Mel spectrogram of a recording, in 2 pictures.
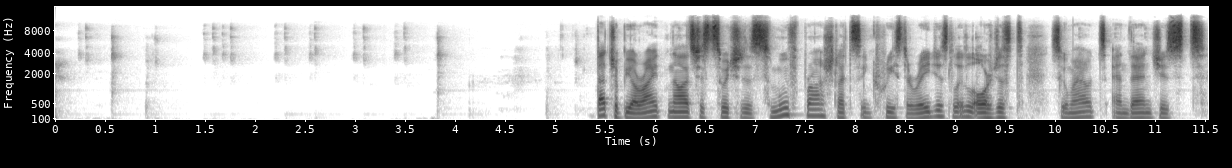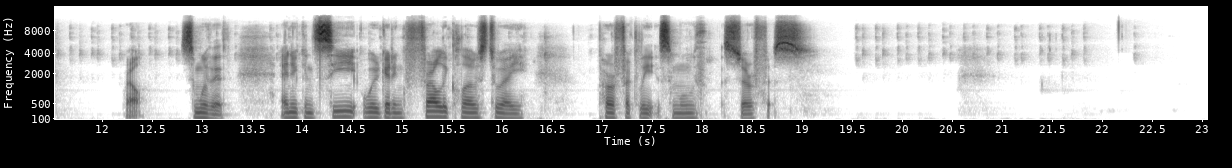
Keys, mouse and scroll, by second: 0.3 click, 0.7 middle click, 1.6 click, 1.8 click, 2.4 click, 2.7 click, 3.1 click, 3.5 click, 3.9 middle click, 6.3 click, 8.7-10.3 scroll down 4, 9.3 middle click, 10.3 click, 10.5 click, 10.9 click, 11.1 click, 11.3 click, 11.5 click, 11.7 click, 11.9 click, 12.1 click, 12.3 click, 12.5 click, 12.7 click, 12.9 click, 13.1 click, 13.3 click, 13.5 click, 13.7 click, 13.9 click, 14.1 click, 14.3 click, 14.5 click, 14.8 click, 15.0 click, 15.3 click, 15.5 click, 15.7 click, 15.9 click, 16.1 click, 16.3 click, 16.6 middle click, 17.8 middle click, 18.1 scroll up 4, 18.7 click, 19.8 click, 20.0 click, 20.2 click, 20.4 click, 20.6 click, 20.9 click, 21.1 click, 21.3 click, 21.6 click, 21.8 click, 22.5 click.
